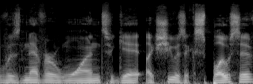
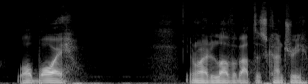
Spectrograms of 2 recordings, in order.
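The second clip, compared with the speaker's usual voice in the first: unhurried, lingering, slow delivery with every word drawn out; 3 semitones lower than usual. Retelling a favorite movie scene, quoting the villain: imitating Bill the Butcher. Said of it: "he goes".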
